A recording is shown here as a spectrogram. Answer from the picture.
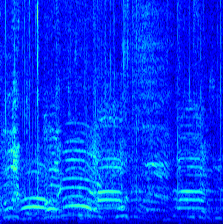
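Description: Several voices shouting and calling out over one another on a football pitch, loudest in the first second and easing off.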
